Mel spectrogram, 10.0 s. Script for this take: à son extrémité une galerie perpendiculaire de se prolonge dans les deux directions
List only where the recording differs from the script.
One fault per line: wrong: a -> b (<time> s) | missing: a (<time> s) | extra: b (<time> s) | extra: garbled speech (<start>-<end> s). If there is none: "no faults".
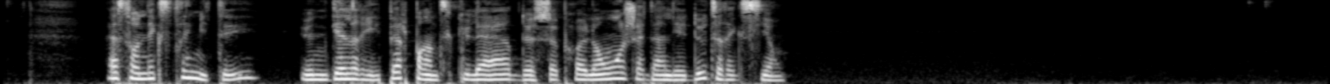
no faults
